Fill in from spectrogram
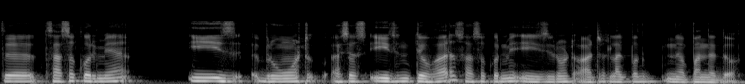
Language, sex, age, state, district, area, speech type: Kashmiri, male, 18-30, Jammu and Kashmir, Pulwama, rural, spontaneous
